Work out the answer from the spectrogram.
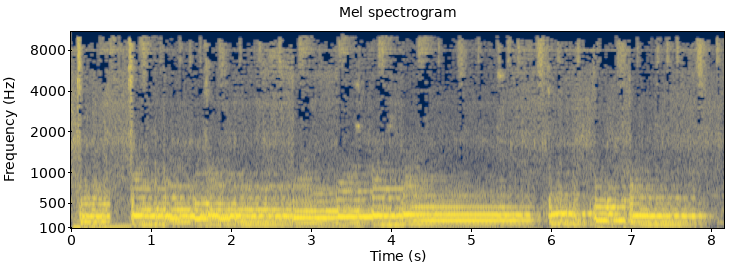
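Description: Electric guitar played through a wah pedal by someone trying the effect for the first time: loud, sustained distorted notes hold and shift in pitch, broken by brief pauses.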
